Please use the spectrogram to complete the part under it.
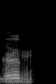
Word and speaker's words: Grube: Grube.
